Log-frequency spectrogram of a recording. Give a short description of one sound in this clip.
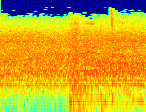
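A body crashes down onto a wooden table with a heavy thud.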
